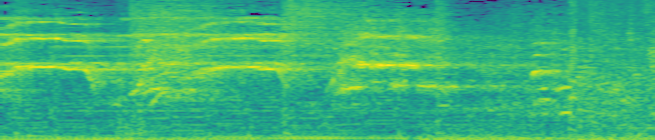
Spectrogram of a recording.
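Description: People screaming in fright: several high-pitched screams, each held for under a second, over background music.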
